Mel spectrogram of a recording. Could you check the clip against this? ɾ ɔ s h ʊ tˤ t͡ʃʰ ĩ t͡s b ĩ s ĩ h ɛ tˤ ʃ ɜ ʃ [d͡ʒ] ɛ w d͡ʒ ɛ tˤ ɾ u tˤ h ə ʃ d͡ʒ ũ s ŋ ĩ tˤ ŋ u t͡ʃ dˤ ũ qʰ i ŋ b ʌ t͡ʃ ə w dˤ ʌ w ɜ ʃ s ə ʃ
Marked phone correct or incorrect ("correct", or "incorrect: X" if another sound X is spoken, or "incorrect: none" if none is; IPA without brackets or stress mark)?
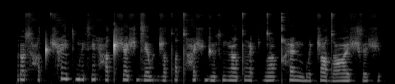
incorrect: d͡z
